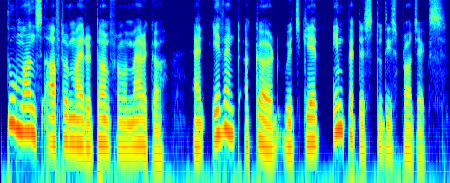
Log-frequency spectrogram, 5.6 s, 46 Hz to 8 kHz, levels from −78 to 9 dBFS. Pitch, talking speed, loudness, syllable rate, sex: 145 Hz, 170 wpm, -19 LUFS, 5.7 syllables/s, male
